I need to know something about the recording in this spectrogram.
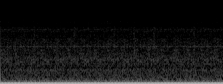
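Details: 2010 Renault Mégane 1.9 dCi diesel, restarted after a P0090 crank-no-start was fixed by repairing a bad fuel flow solenoid valve wire; the solenoid draws about 1 A and the engine idles around 740 rpm. Low, smooth, even rumble with no knocks, misses or rattles; normal idle.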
